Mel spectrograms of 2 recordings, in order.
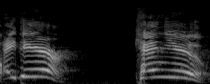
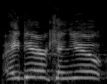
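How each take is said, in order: First: Mild mock yell across the house, a little higher; calling out to wife. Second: Said in the usual way. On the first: Husband calling to his wife across the house, mild mock yell. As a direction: call out to her from another room, half-joking. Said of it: "And I'll yell". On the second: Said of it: "those experiences when you talk to yourself".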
